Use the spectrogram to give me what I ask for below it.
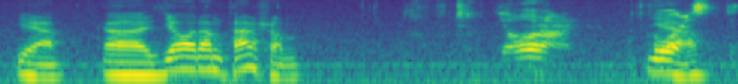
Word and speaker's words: Göran Persson: Joran Person.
